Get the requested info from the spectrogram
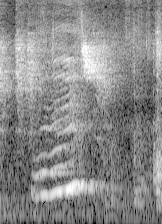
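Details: Goat giving a single short bleat of under a second that rises smoothly in pitch, with a faint sound at the very end of the clip.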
